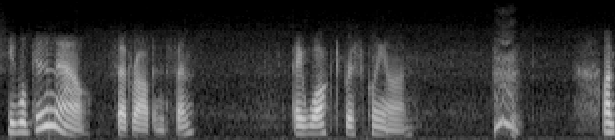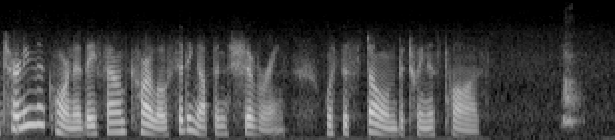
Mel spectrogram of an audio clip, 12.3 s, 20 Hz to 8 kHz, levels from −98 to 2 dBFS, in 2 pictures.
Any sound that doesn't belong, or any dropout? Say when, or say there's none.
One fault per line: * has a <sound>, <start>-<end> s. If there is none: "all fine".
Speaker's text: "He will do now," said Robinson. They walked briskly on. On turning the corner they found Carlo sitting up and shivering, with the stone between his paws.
* has a breath, 4.9-5.2 s
* has a bark, 11.7-12.0 s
